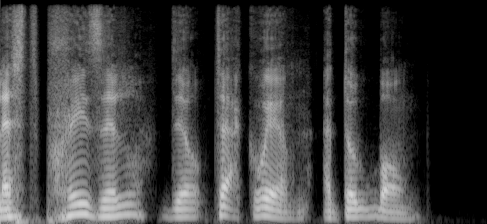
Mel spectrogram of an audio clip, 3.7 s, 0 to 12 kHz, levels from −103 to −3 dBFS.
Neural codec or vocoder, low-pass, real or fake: codec, 16 kHz in and 24 kHz out, 0.4 kbps, LongCat-Audio-Codec, fine tuned four codebook decoder; 10.8 kHz; fake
